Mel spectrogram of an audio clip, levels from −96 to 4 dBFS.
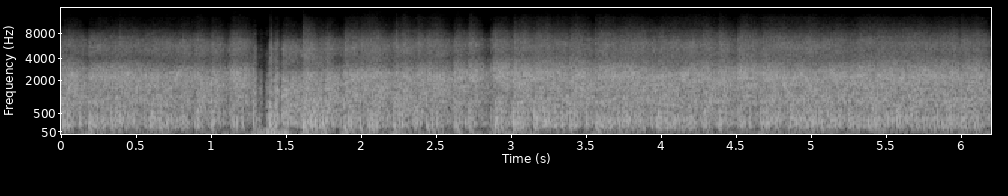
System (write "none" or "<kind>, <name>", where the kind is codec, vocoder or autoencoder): autoencoder, DAC-VAE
